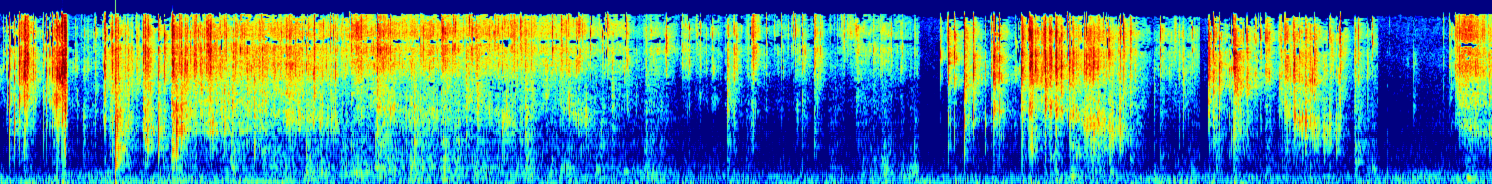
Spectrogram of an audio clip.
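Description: A small block of dry green bar soap is squeezed and crumbled between the fingertips of both hands over a pile of green soap shavings. Dense, bright crunching and crinkling runs throughout, in bursts that fade and return. There is almost no low end.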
